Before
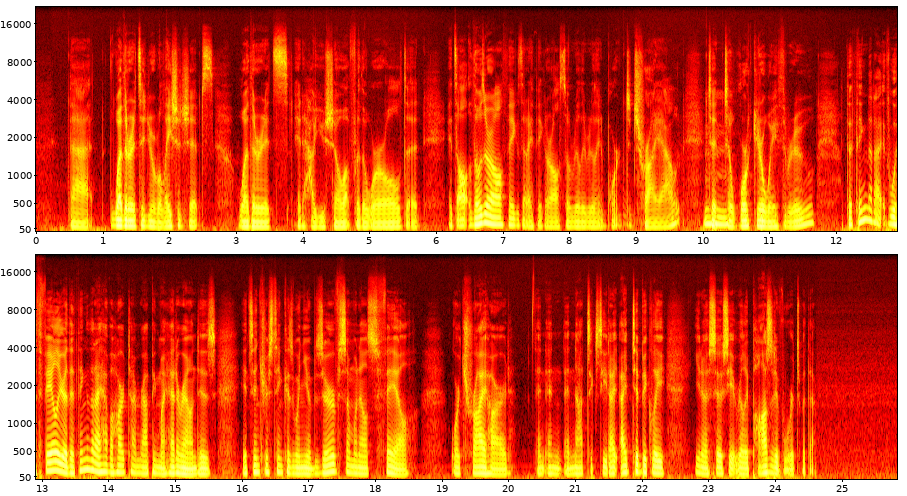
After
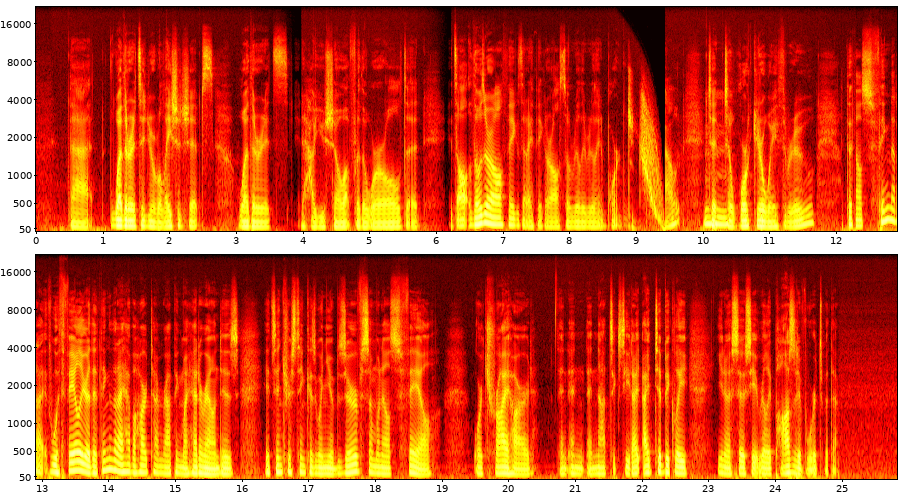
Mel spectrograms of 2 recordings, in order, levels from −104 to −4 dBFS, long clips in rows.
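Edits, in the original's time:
3.16–3.98 s: fade out
5.61–6.23 s: fade out equal-power
8.71 s: tape stop 0.73 s
17.80–18.14 s: copy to 12.30 s

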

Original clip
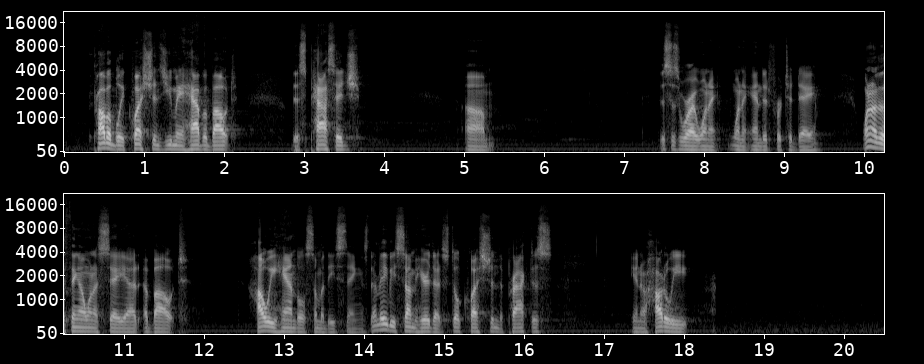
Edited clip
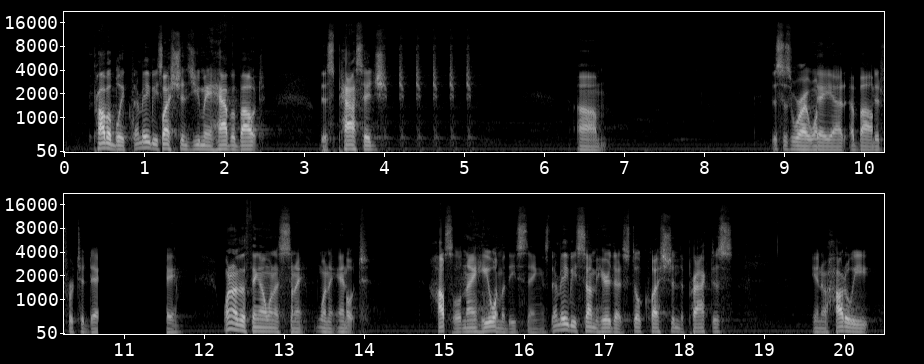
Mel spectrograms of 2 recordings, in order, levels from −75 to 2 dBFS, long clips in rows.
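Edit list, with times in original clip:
3.63 s: stutter 0.21 s, 6 plays
8.01–8.70 s: swap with 10.83–11.52 s
9.27 s: insert silence 0.86 s
12.73–13.38 s: reverse
14.09–14.44 s: copy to 0.87 s

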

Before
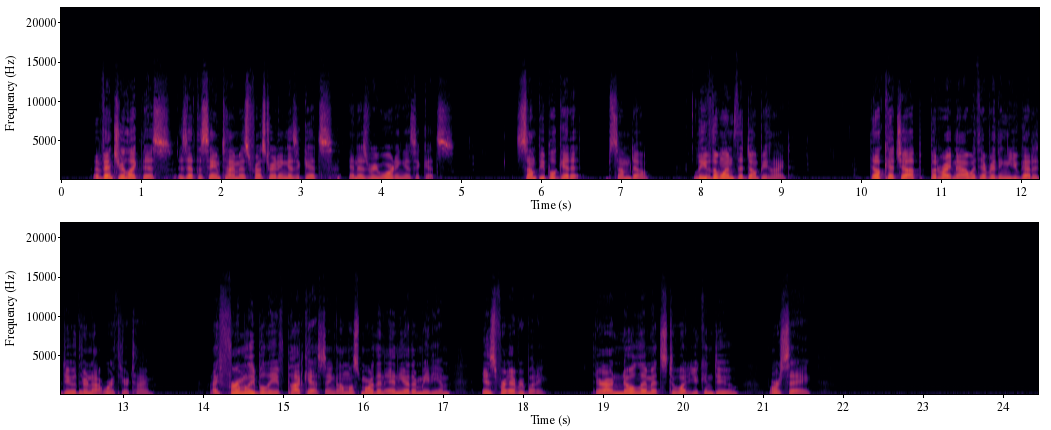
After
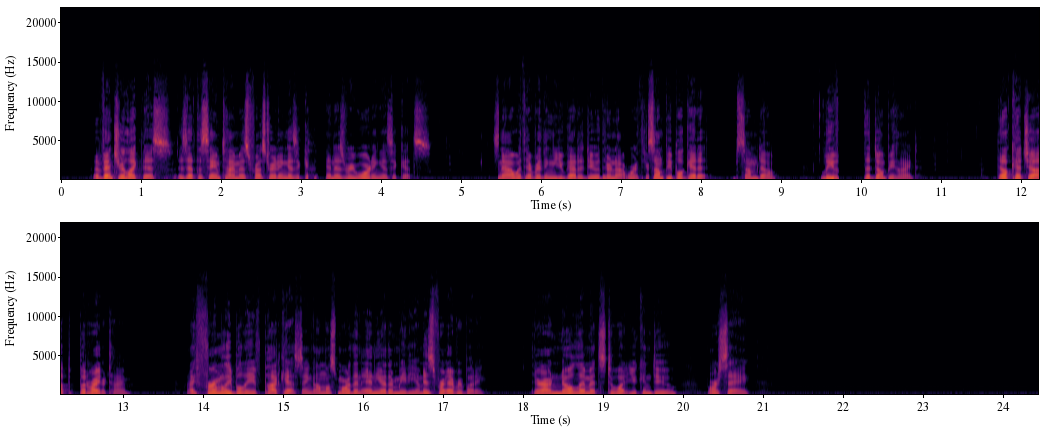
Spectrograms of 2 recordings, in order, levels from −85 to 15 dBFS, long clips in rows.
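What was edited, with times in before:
3.08–3.37 s: delete
8.12–8.45 s: room tone
11.14–13.02 s: move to 5.75 s
17.04–17.52 s: delete

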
